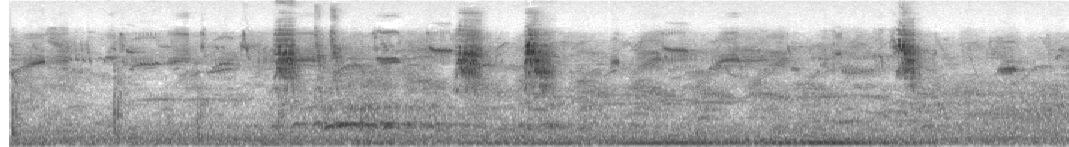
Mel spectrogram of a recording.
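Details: Pied myna in the morning at Saifai, Uttar Pradesh, captured on a mobile phone: scattered sharp chirps and brief high notes in short bursts, with a low steady hum underneath.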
